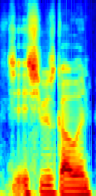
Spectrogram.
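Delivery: usual speaking voice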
